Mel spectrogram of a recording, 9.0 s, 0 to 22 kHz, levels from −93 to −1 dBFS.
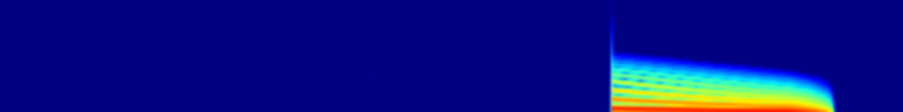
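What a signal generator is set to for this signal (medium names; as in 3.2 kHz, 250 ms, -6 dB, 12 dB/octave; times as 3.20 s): sub drop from 160 Hz, over 2.22 s, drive 11.5 dB, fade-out 0.45 s, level -13.5 dB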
